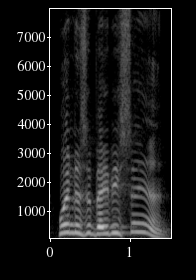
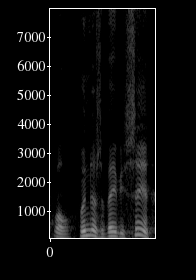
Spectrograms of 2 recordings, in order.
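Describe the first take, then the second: First: Loud and much higher, hammering WHEN; thundering preacher. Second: Soft, wondering question, voice lifting on sin; puzzled listener. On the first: Acted. Preacher repeating the congregant's question, thundering it back. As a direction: throw the question back hard at them. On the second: Retold or imitated. Preacher voicing a puzzled churchgoer, soft wondering question. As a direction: voice a puzzled congregant asking it gently. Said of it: "that look on your face like".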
